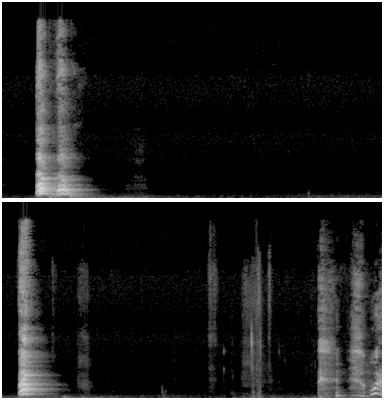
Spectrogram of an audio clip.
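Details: Female Shih Tzu barking as she roams a family room indoors, maybe bored or watching outside; sharp double bark, another bark five seconds later, then a woman's voice begins near the end.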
